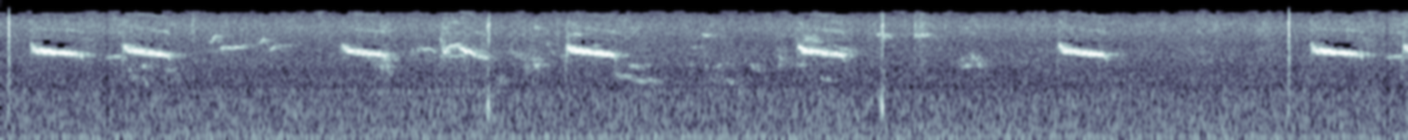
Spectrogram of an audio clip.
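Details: A wild female white-eye, whose calls excite male white-eyes, gives thin, very high, down-slurred notes, often in quick pairs, about once a second over a low steady hum.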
